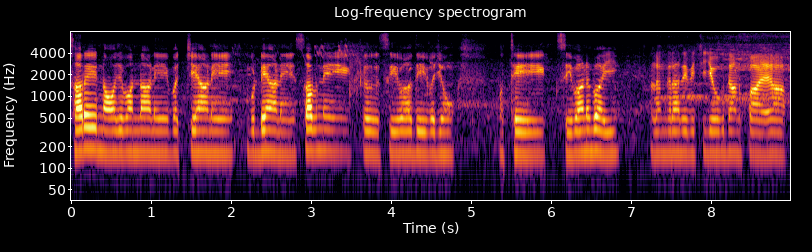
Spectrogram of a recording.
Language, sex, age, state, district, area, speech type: Punjabi, male, 18-30, Punjab, Bathinda, rural, spontaneous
